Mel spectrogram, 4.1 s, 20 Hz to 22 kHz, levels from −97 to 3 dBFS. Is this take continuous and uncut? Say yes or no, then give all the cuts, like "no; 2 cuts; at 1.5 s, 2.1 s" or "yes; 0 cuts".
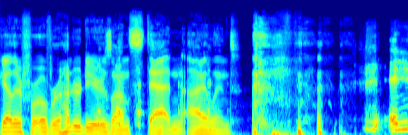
yes; 0 cuts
